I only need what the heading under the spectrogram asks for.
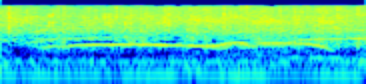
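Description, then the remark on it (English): An audience applauds the speaker's bride, who has joined him, with dense, continuous hand clapping that holds steady for about two seconds, fairly soft, with a faint sustained tone running underneath. “So you all give a hand clap for my bride.”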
